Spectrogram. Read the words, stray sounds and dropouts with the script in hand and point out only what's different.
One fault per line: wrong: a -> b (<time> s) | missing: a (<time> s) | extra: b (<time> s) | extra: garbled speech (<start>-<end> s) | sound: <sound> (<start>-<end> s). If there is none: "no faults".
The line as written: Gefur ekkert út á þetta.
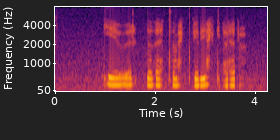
missing: ekkert út (1.6 s)
extra: garbled speech (2.4-3.7 s)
